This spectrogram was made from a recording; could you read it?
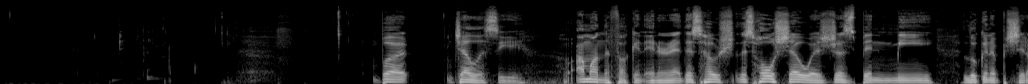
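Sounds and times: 
person sipping water with slurps clicks and a gurgle: 0:01.0 - 0:02.4
speech: 0:03.8 - 0:10.2.

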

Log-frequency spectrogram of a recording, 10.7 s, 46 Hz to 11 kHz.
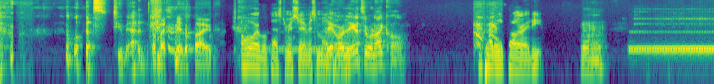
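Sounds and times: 
laughter: 0:00.0 - 0:03.4
speech: 0:01.0 - 0:06.2, 0:07.1 - 0:09.1
telephone dial tone: 0:09.4 - 0:10.7.

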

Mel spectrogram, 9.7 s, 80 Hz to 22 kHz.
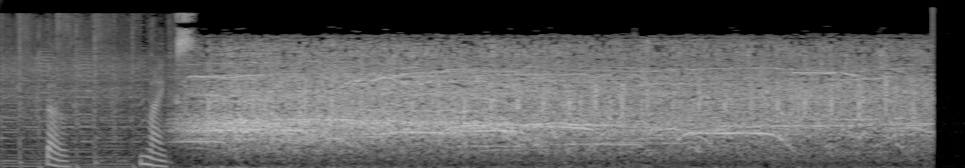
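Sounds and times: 
speech: 0:00.4 - 0:02.0
large studio audience cheering and clapping: 0:01.7 - 0:09.4.

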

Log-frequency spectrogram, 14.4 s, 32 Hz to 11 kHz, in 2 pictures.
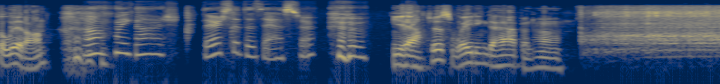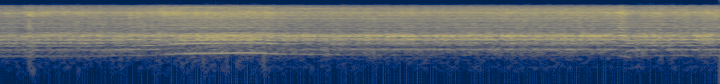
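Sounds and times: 
speech: 0:00.0 - 0:06.1
blender blending jalapeno into sour cream: 0:05.8 - 0:14.3.

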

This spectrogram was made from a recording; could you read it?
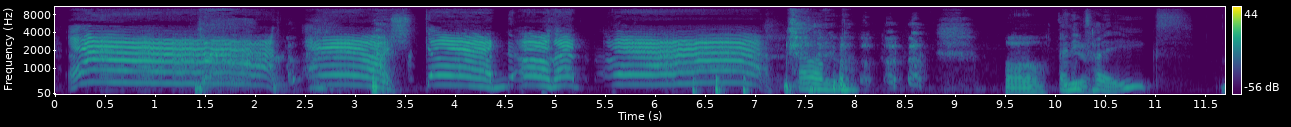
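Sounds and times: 
performer voicing a character's pained scream: 0:00.0 - 0:07.2
speech: 0:00.1 - 0:00.4, 0:07.4 - 0:08.2, 0:09.5 - 0:11.7
laughter: 0:01.4 - 0:03.5, 0:06.2 - 0:08.8.

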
